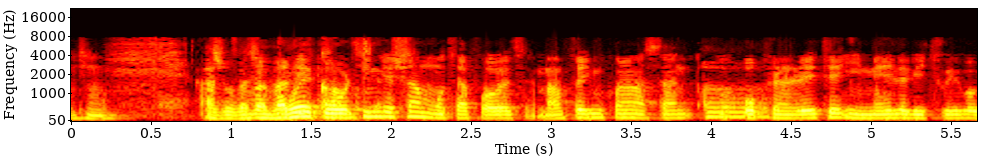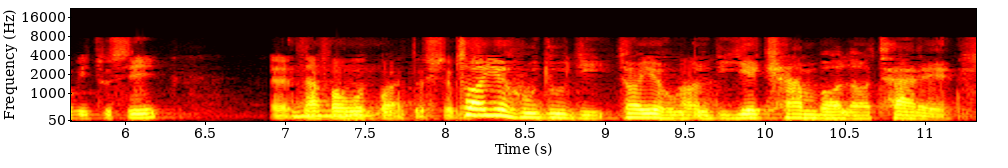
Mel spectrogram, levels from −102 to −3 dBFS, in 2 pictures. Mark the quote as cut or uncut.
uncut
